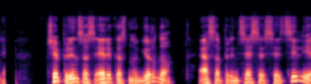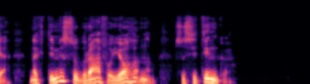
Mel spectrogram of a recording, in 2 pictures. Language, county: Lithuanian, Utena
